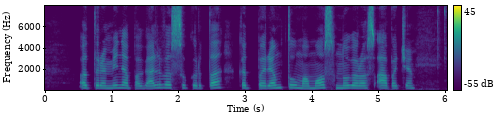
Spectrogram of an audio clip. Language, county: Lithuanian, Vilnius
